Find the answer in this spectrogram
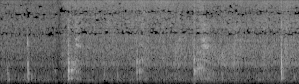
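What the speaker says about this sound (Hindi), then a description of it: "ये मशरूम का सब्जी तवे में डाल दिया है, देख लो। और ये इसका आवाज भी मैं सुनाता हूँ आपको, छन करके आवाज आ रही होगी" Mushroom curry with chutney and masala sizzles steadily on a hot tava, a continuous bright hiss broken by a few soft stirring clicks and scrapes, close up with no talking.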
